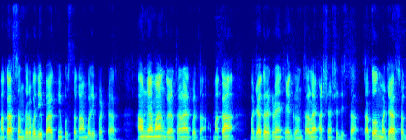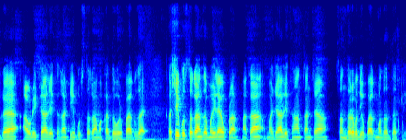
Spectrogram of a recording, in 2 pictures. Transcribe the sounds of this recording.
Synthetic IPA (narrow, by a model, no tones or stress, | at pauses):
m̤əkasənd̪ʱəɾbʱəd̪ipakɦĩːpust̪əkãmbəɾipəɽʈa̰t̪ | hãwnəmanɡəɳt̪ʰaɽ̃ajat̪ʋət̪a̰m̤əka | m̤əd͡ʑʱaɡɾəkɽẽʔek̚ɡɾənt̪ʰalajʔaɕãɕəd̪ist̪a̰t̪at̪uːnm̤əd͡ʑʱjasəɡɭjaa̰ʋɽit͡ɕjalekʰkãt͡ɕĩpust̪əkãm̤əkad̪əʋɾpakd͡za̰j | əɕipust̪əkãnd͡zəməɭiljaupɾãnt̪m̤əkam̤əd͡ʑʱalekʰnãt̪ːãɲt͡ɕja | sənd̪ʱəɾbʱəd̪ipakməd̪ət̪̚d͡zat̪lḭ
